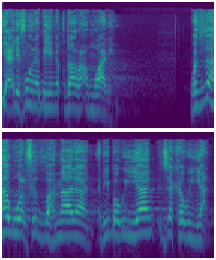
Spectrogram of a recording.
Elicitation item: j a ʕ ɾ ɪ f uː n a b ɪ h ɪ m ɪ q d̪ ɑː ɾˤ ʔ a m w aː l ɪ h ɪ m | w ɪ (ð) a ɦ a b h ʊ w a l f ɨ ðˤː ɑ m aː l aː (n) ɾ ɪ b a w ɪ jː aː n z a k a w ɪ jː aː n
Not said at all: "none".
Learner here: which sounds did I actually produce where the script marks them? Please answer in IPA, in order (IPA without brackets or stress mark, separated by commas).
ðː, n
